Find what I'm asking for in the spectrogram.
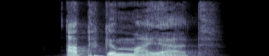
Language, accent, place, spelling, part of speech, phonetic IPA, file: German, Germany, Berlin, abgemeiert, verb, [ˈapɡəˌmaɪ̯ɐt], De-abgemeiert.ogg
- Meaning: past participle of abmeiern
